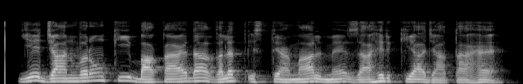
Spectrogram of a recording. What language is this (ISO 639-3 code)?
urd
